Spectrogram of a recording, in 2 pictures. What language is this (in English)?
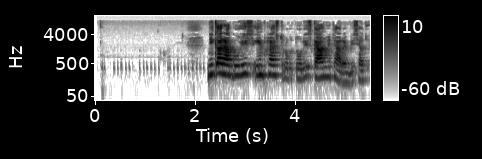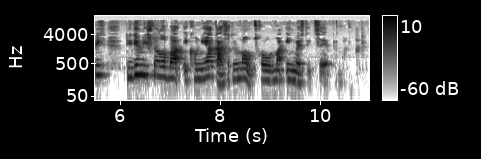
Georgian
